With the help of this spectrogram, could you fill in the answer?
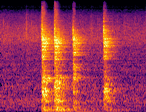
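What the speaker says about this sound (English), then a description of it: "Next, I'll add the seasoned crab in." Seasoned crab going into a Trinidad-style curry, four quick loud bursts of sizzling and clattering in close succession, close by.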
